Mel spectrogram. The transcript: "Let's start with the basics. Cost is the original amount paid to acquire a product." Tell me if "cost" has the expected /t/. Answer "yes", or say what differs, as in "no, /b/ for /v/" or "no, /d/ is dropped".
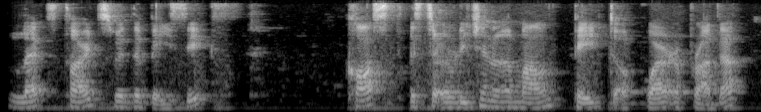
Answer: yes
